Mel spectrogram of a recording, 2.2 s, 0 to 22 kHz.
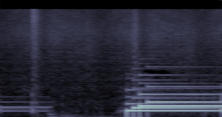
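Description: Guitar in a chord-melody cadence exercise: an F6 chord rings and is cut off about half a second in, and after a short pause a four-note C7 chord is strummed about 1.3 s in, its notes sounding in quick succession and then ringing on. Faint ticks about once a second keep time underneath.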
